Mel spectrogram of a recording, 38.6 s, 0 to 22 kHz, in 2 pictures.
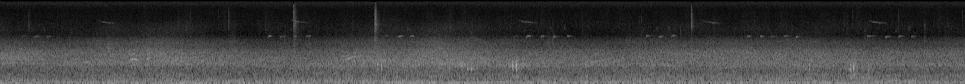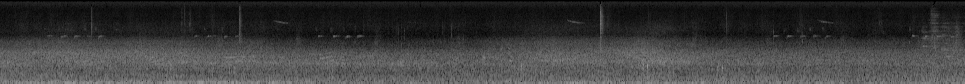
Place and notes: Huntebrücke, Oldenburg, Deutschland - sidewalk below lane
a sidewalk just below the driving surface of the Autobahn allows pedestrians to cross the river Hunte. The sound of passing-by cars at high speed dominates the soundscape.
(Sony PCM D50, Primo EM172)
Oldenburg, Germany, February 2016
